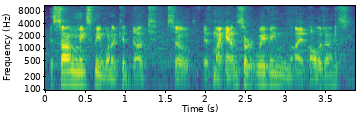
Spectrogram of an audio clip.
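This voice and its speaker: A man with a fairly low, bright and forceful voice narrates a tabletop game as game master. He describes the scene in halting, descriptive phrases, with music behind him. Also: animated.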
